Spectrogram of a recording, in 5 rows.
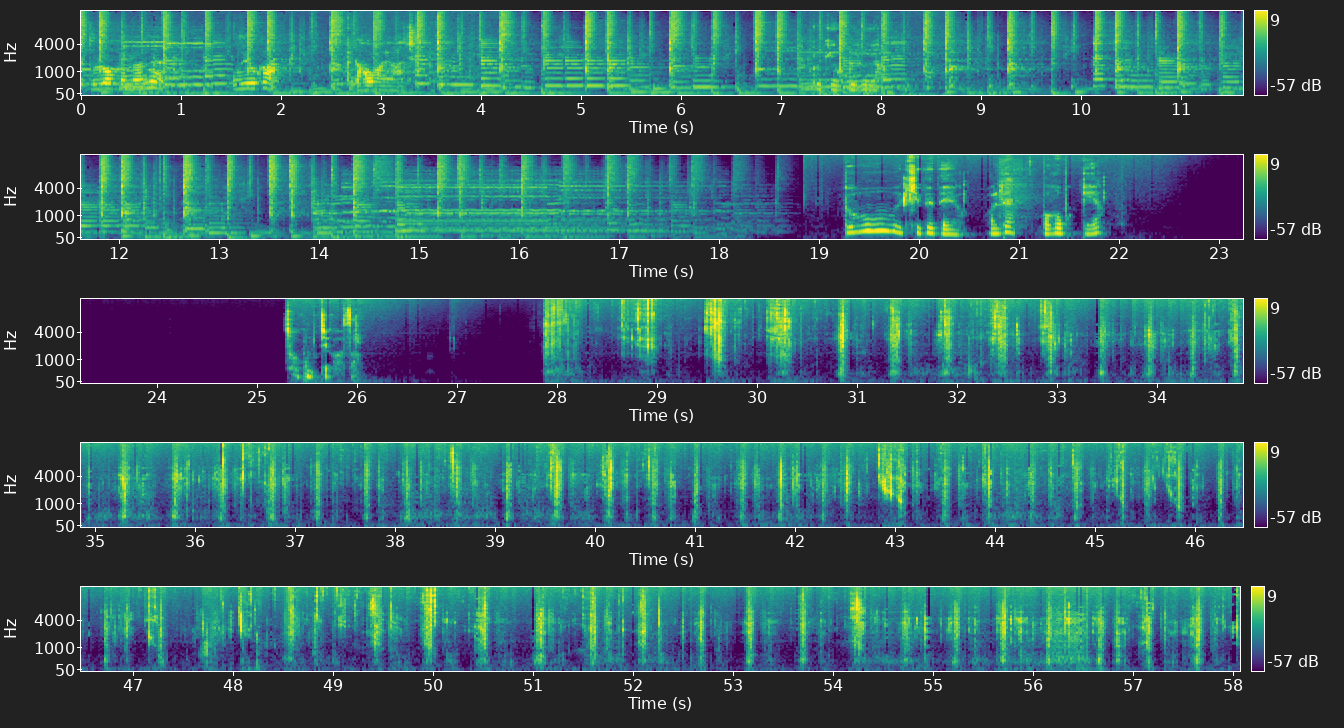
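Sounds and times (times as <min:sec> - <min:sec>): crisp crunching while chewing: 0:27.8 - 0:58.0.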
